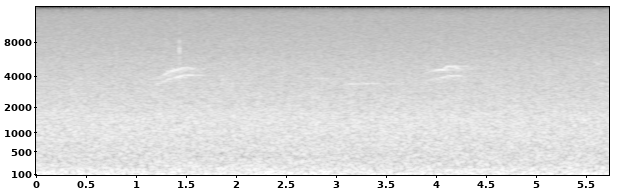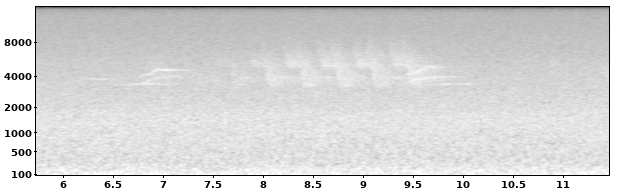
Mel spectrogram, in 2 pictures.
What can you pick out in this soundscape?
Hermit Thrush, Black-capped Chickadee, Ovenbird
